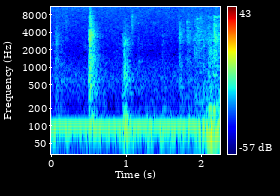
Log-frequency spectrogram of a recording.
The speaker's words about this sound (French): On a sonné à la porte. La bonne va ouvrir.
